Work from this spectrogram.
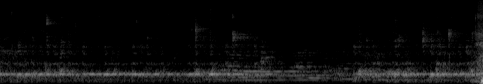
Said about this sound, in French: Un petit récipient plein d'eau au-dessus de la cuve, et puis on voit les petits glouglous qui remontent. Et voilà, et la bière se fait dans la cuve en face de nous.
